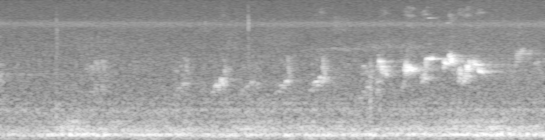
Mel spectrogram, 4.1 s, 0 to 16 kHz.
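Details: Trapping session for wild red-whiskered bulbuls with a decoy bird, Kim Bôi, Vietnam, 8 September 2019: scattered soft chirps build into a loud rich warbled phrase near the end, against a low steady hum.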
